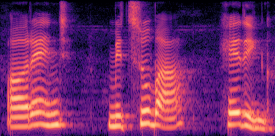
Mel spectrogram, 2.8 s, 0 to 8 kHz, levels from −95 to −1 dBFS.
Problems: none marked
